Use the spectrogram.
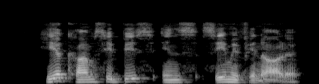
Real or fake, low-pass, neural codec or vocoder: real; 7.2 kHz; none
